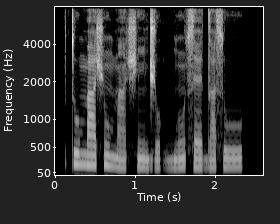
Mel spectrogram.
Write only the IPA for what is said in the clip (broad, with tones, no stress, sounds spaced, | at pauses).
t u˦ m a˦ ʃ ũ˦˨ m ã˨ ʃ ĩ˨ d͡ʒ o˨ ɡ͡b ũ˨˦ s ɛ˧ d a˧ s u˧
